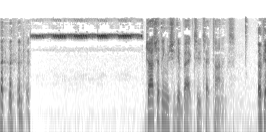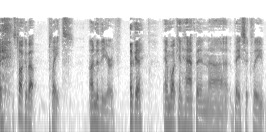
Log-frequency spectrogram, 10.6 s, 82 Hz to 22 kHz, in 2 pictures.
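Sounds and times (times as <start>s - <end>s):
laughter: 0.0s - 0.6s
speech: 0.0s - 0.6s, 2.9s - 10.6s
cricket chirping sound effect: 0.6s - 2.9s.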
